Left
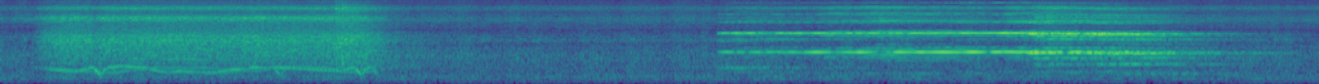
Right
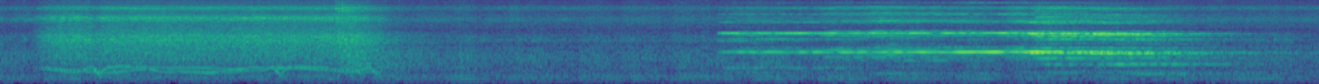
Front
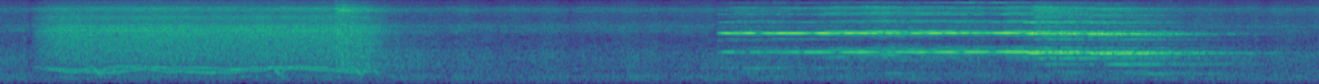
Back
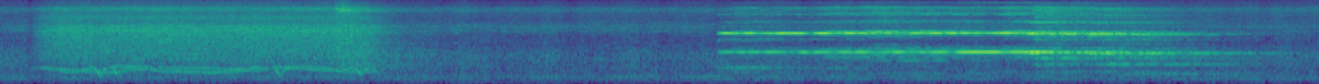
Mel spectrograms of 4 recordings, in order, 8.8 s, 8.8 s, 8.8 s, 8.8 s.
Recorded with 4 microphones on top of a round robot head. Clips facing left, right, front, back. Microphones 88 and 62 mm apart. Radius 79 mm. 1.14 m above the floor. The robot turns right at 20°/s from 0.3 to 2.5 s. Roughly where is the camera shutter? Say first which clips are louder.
Left 2 dB, even; ahead left.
